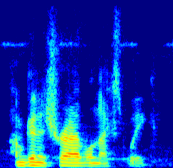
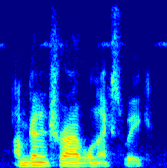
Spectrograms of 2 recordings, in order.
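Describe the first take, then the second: First: The two words merge into one short word. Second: The two words merge into one short word.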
